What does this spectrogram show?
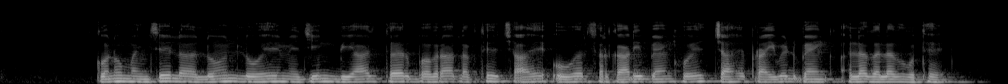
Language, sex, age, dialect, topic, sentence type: Chhattisgarhi, male, 18-24, Northern/Bhandar, banking, statement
